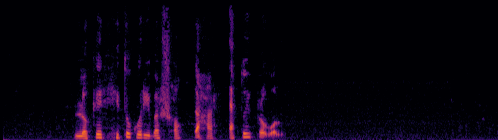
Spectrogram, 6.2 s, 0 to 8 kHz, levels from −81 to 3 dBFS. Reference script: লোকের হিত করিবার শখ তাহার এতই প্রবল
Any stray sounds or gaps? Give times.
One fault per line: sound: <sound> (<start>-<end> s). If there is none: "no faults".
no faults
